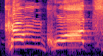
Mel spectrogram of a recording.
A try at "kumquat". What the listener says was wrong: It does seem like you said kumquat with the hard T. It's kumquad. we agreed on kumquad.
